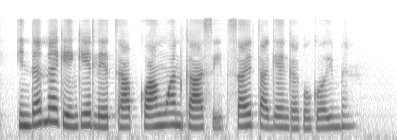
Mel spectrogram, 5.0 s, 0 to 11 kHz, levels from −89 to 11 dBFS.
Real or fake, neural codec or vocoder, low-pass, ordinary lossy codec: fake; codec, 16 kHz, about 1 kbps, DyCAST, with the encoder's durations; 7.2 kHz; none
